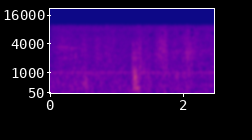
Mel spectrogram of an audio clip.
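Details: Young child with hiccups: one short, sharp gulping hiccup catch in a quiet room.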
